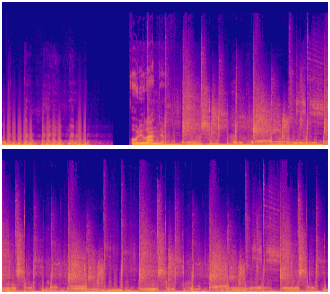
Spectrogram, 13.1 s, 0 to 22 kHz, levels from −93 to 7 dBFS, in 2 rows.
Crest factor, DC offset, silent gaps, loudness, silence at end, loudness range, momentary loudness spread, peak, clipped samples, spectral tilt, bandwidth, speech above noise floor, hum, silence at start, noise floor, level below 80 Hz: 18 dB; under 0.1%; 2.23-2.55 s; -22 LUFS; 0 s; 2 LU; 4 LU; -2 dBFS; under 0.1%; -5 dB/octave; 16 kHz; 23 dB; none; 0 s; -42 dBFS; -22 dBFS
